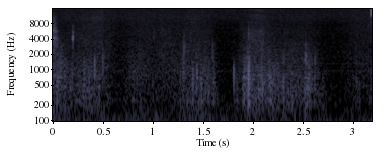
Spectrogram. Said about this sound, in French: Vous entendez le frouche-frouche de ma couette?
